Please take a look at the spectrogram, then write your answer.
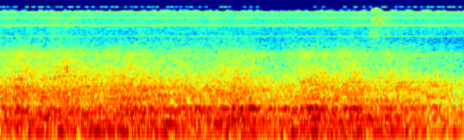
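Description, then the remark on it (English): A steady, low droning roar of planes flying overhead above a home directly under a flight path, a dense rumble that holds at an even loudness throughout with no one speaking. “if you're also new here, the sound that you're hearing is planes flying overhead. I live directly under a flight path, so let's just hold.”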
